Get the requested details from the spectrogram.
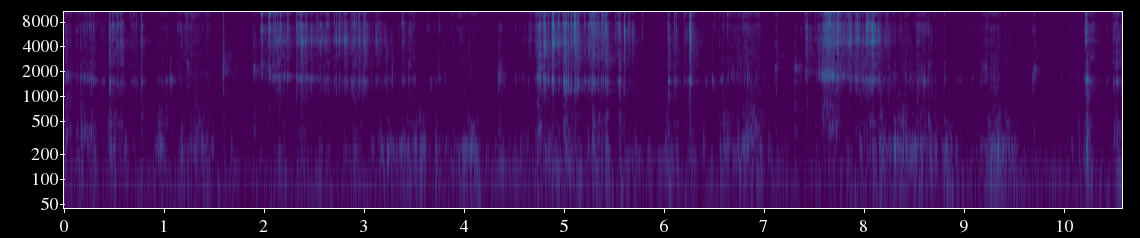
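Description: A box-cutter blade scrapes and slices into the edge and face of a solid orange-beige soap bar held in the palm, so flakes and cubes break off. Bursts of bright, crisp scraping and crackling come in uneven waves with short quiet gaps between them.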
